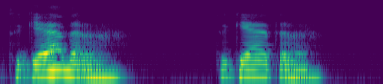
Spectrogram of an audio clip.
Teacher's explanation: A에 힘이 생겨서 together 이렇게 발음합니다.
